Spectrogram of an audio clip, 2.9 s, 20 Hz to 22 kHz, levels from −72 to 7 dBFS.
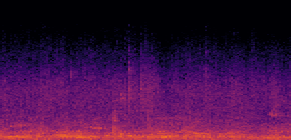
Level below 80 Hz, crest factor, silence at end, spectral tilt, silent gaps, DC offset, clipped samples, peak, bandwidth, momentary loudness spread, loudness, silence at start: -36 dBFS; 14 dB; 0 s; -3.5 dB/octave; none; under 0.1%; under 0.1%; -10 dBFS; 19 kHz; 3 LU; -23 LUFS; 0 s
